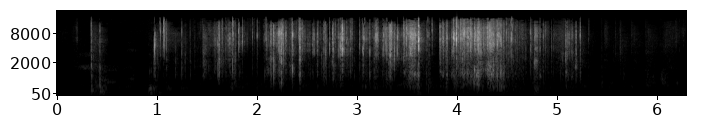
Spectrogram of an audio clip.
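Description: Foil wrapper of a hockey card pack being torn open and crinkled, a crackling run of about four seconds that stops suddenly.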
